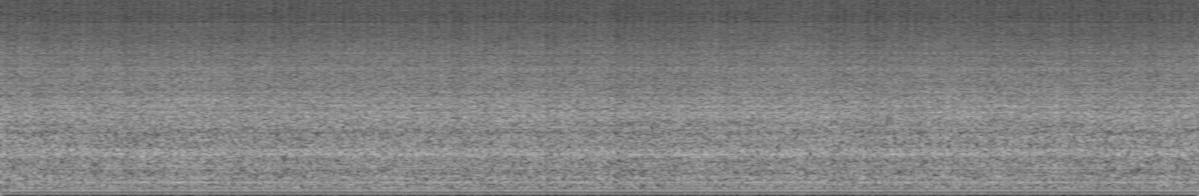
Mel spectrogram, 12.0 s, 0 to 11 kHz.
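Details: 1970s Datsun with freshly reworked ignition, running after starting on its rejuvenated 6.5-year-old 12 V battery: even, steady idle with no misses, knocks or hunting; the engine settles down and runs smoothly.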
